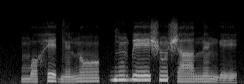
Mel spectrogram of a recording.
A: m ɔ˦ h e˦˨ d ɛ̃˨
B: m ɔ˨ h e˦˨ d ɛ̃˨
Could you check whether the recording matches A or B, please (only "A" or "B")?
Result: B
